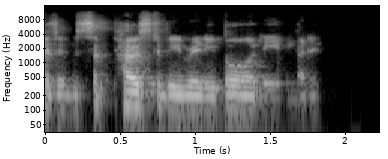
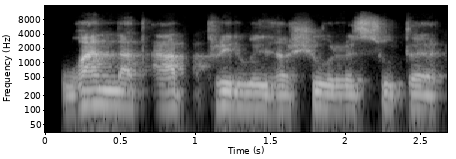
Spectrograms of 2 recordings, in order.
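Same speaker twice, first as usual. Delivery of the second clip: Middle English pronunciation. Shown as a demonstration. Showing how Chaucer was spoken, Middle English accent. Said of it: "speak it a little bit".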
